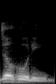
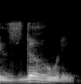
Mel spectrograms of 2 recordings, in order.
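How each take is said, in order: First: The name begins without a z sound. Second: The name begins with a z sound. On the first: "we pronounce it Dahudi" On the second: "with the Z in front of it"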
